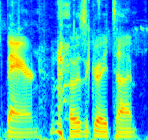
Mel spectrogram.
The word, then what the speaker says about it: Bearn: I was saying it was Bearn. He was saying it's Bearn. Turns out it's Bearn.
